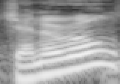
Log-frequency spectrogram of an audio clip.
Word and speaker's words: Genirol: And welcome, ladies and gentlemen, Genirol. Did I pronounce your pseudo, your rap name correctly? Yes, so it's pronounced general.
